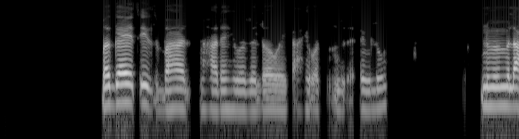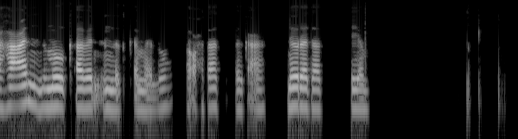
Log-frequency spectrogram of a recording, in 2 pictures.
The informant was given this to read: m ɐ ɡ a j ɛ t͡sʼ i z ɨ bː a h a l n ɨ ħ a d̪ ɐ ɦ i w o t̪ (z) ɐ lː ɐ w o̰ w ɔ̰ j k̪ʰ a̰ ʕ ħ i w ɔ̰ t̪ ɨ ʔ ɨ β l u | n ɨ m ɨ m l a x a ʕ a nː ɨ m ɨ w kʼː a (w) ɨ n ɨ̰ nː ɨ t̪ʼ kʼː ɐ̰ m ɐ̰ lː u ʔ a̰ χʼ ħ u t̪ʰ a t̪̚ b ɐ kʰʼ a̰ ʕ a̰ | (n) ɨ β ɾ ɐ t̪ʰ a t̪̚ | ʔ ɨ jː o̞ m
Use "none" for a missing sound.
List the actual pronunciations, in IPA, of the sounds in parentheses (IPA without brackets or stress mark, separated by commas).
z, β, n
